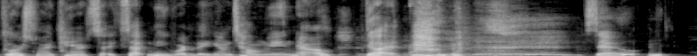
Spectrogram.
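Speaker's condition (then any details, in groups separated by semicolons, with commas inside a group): Facial paralysis (nf2-swn)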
